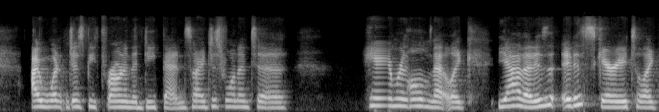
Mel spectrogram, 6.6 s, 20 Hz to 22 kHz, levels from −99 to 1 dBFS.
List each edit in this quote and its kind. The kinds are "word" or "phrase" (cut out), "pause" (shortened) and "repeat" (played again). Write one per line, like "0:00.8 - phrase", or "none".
0:02.3 - word
0:04.1 - word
